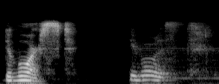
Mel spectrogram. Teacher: It sounds like a T on the end when we have an ED after a C.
